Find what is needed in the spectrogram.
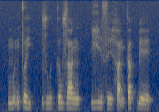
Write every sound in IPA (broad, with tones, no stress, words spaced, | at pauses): mə̰˧˥nt̪ə˧j | zṳ˨˩ə̯kə˧wza˧ŋ | ɣi˧se̤˨˩ ha̰˧˨ŋka˦˥t̚ ɓe˧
